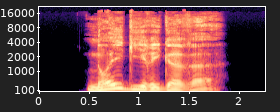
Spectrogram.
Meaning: inflection of neugierig: 1. strong/mixed nominative/accusative feminine singular comparative degree 2. strong nominative/accusative plural comparative degree
- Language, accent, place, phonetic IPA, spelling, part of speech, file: German, Germany, Berlin, [ˈnɔɪ̯ˌɡiːʁɪɡəʁə], neugierigere, adjective, De-neugierigere.ogg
